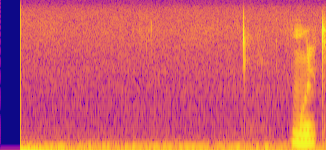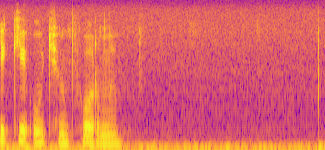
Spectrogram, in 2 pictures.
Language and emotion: Russian, neutral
